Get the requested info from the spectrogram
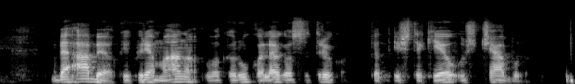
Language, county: Lithuanian, Vilnius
